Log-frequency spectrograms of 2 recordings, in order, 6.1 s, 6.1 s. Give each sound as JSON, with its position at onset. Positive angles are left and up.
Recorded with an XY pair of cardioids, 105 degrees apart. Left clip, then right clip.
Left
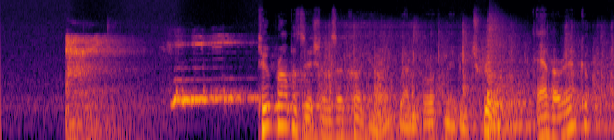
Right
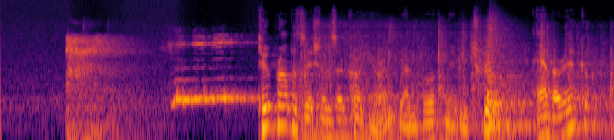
{"t": 0.7, "sound": "a child speaking", "azimuth_deg": 60, "distance_m": 2.0}
{"t": 2.6, "sound": "a man speaking", "azimuth_deg": -10, "distance_m": 0.9}
{"t": 4.9, "sound": "a snare drum", "azimuth_deg": 5, "distance_m": 4.0}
